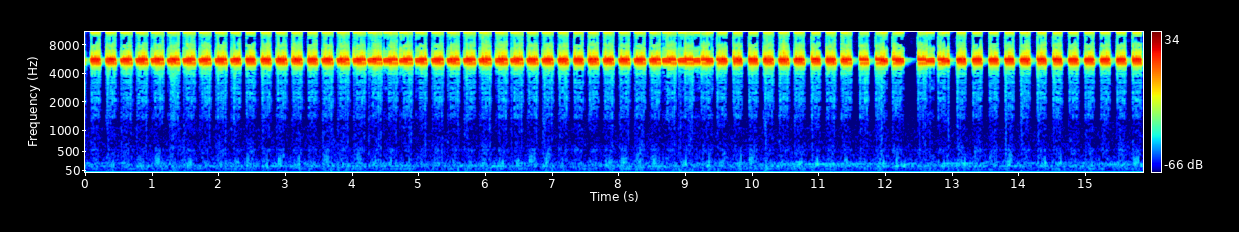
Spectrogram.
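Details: Two crickets keep up a long run of shrill pulsed chirps, about two per second, steady and rhythmic, with one brief pause near the end before chirping resumes.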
